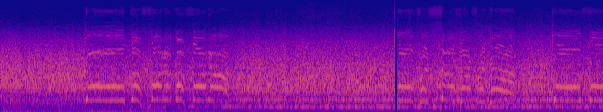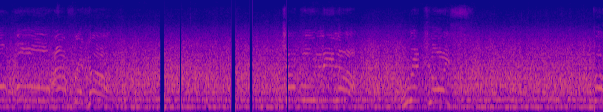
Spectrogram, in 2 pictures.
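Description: Stadium crowd cheering a goal under the steady drone of vuvuzelas, with an excited TV commentator's voice over it in stretches. The sound cuts out briefly twice about two-thirds of the way through.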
